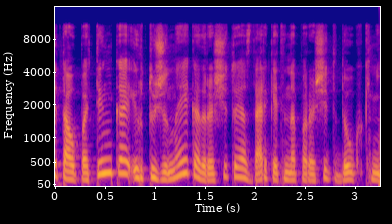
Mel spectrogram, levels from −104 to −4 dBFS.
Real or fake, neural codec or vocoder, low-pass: real; none; 10.8 kHz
